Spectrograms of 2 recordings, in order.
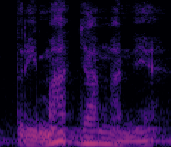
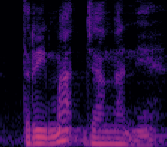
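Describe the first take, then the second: First: Soft, low inner thought. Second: Said in the usual way. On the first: Shown as a demonstration. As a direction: murmur it to yourself. (suara hati yang lirih) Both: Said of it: "Dalam hati nih".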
